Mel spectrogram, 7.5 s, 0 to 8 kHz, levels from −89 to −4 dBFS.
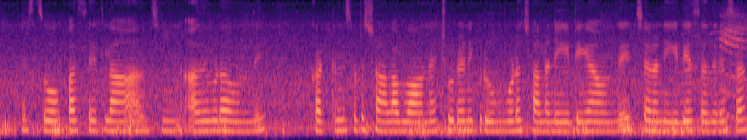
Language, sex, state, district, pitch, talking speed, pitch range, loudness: Telugu, female, Andhra Pradesh, Guntur, 215 Hz, 170 wpm, 205-220 Hz, -26 LUFS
